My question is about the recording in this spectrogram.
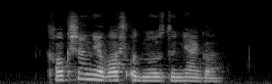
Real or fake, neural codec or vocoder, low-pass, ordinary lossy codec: fake; vocoder, 44.1 kHz, 128 mel bands, Pupu-Vocoder; 19.8 kHz; AAC, 32 kbps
